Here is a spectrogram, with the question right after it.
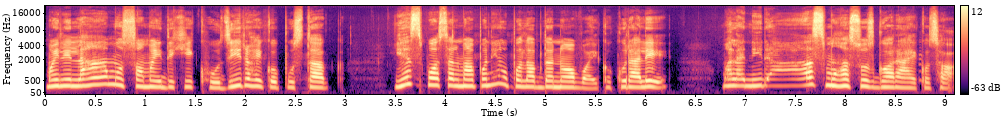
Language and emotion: Nepali, sad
